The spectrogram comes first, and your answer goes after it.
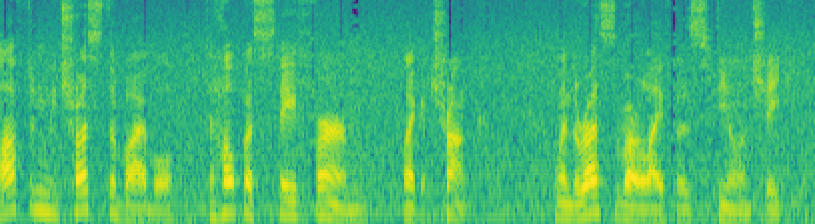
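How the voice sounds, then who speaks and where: Noticeable background noise sits behind this recording. A man talks at a moderate pace. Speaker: church educator. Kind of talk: children's devotional talk and prayer. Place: open country.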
